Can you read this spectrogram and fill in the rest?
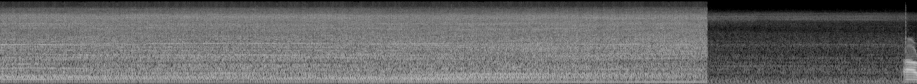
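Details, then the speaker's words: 2014 Subaru Crosstrek just after an oil change with Valvoline 0W-20 (5 1/4 quarts), started up: steady, even idle with a constant low drone and no knocks or ticks; sounding good. "Okay, let's go ahead and start it up. Sounding good."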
